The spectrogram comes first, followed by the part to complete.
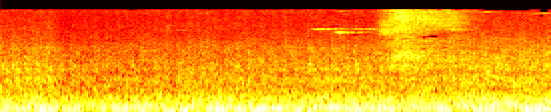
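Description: Road traffic heard from the open bed of a pickup crawling in a traffic jam: a steady low rumble of engines, with a short hiss about a second and a half in.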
